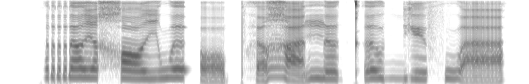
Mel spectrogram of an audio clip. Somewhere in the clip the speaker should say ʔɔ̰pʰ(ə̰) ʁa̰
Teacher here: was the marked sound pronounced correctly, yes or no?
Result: yes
